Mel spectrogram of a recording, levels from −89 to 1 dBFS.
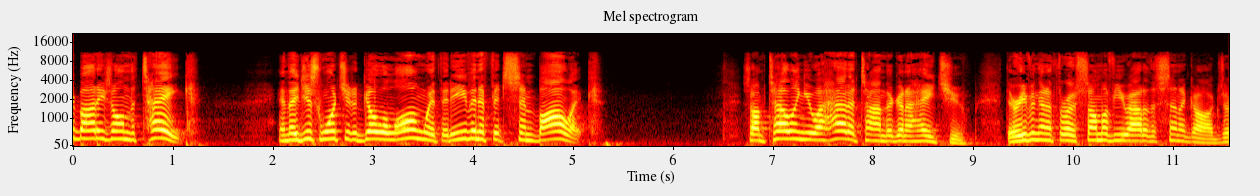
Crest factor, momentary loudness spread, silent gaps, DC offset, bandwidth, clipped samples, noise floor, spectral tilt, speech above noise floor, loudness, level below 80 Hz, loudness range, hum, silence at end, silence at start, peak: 16 dB; 12 LU; none; under 0.1%; 11.5 kHz; under 0.1%; -61 dBFS; -4.5 dB/octave; 46 dB; -15 LUFS; -46 dBFS; 3 LU; none; 0 s; 0 s; 0 dBFS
